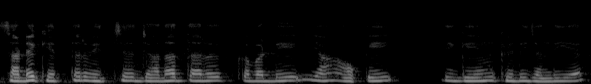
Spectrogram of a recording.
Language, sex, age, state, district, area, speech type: Punjabi, male, 60+, Punjab, Amritsar, urban, spontaneous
